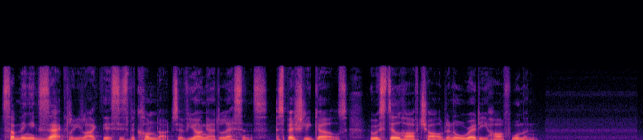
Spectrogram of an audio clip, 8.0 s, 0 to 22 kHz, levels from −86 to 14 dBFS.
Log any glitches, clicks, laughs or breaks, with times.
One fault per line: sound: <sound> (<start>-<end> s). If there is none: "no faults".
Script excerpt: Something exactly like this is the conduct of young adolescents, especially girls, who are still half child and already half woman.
no faults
